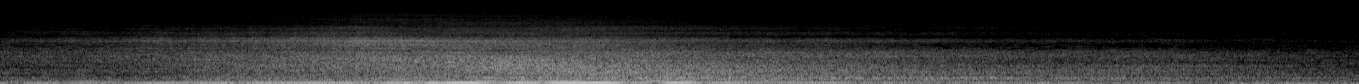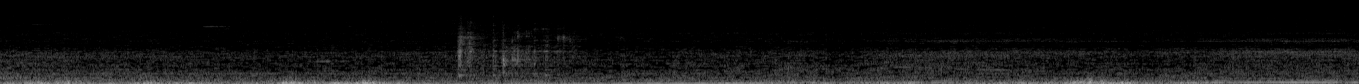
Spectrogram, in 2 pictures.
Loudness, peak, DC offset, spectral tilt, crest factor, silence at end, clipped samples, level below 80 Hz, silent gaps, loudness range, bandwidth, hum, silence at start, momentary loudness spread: -29 LUFS; -10 dBFS; under 0.1%; -6.5 dB/octave; 18 dB; 0 s; under 0.1%; -32 dBFS; none; 20 LU; 12 kHz; none; 0 s; 21 LU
